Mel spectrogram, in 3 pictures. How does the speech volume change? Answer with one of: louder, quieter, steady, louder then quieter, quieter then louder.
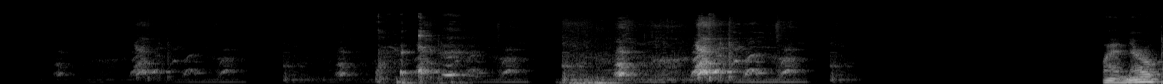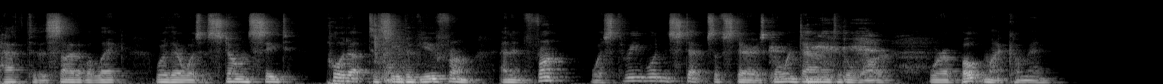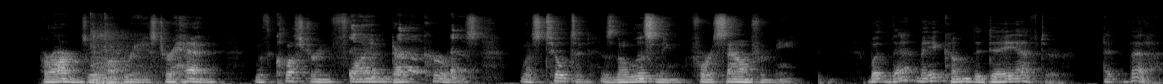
steady.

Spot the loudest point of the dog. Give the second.
7 s.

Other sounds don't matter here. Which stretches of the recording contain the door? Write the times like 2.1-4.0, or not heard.
5.5-6.2, 15.3-16.1, 23.6-24.9.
